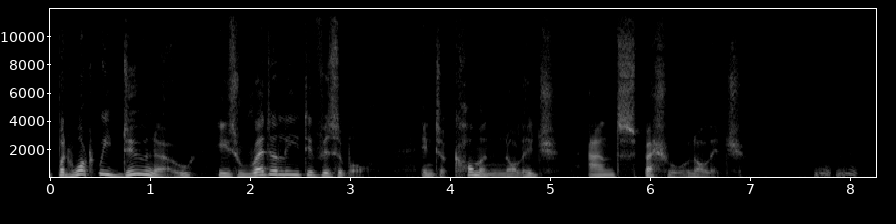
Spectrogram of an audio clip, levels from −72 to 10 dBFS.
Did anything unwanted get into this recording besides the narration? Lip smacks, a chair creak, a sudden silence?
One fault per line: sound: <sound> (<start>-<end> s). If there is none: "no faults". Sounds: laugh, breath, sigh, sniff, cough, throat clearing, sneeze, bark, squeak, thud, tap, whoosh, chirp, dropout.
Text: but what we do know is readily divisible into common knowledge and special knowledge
sound: laugh (7.6-8.1 s)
